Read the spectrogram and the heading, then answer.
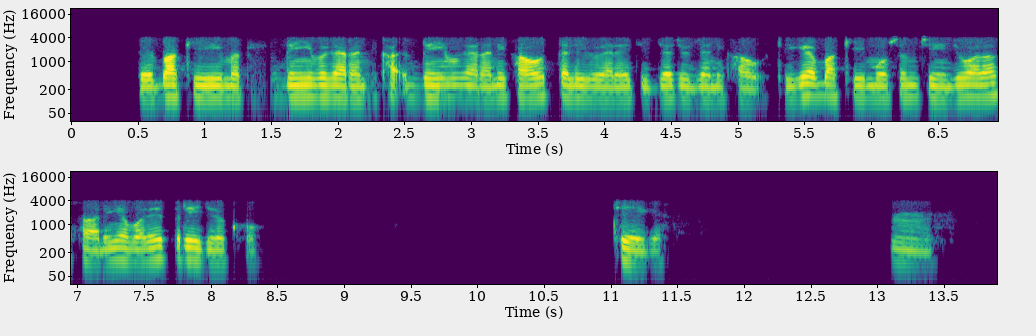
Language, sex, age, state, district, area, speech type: Dogri, male, 18-30, Jammu and Kashmir, Samba, rural, conversation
